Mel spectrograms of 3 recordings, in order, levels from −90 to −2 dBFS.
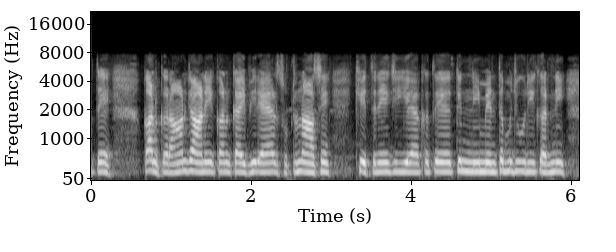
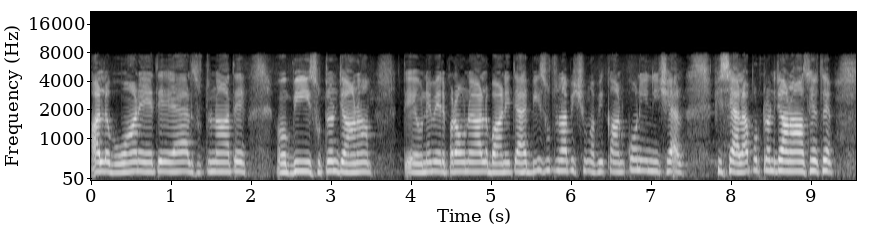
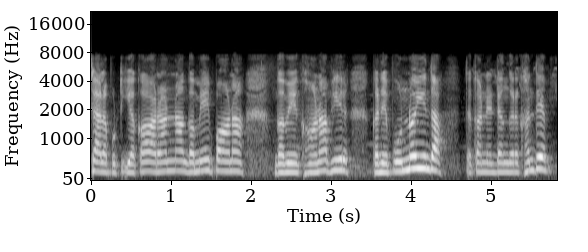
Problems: none marked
